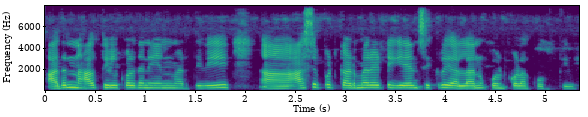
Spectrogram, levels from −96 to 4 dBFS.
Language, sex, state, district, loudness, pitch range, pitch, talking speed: Kannada, female, Karnataka, Mysore, -16 LUFS, 205-235 Hz, 225 Hz, 170 wpm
